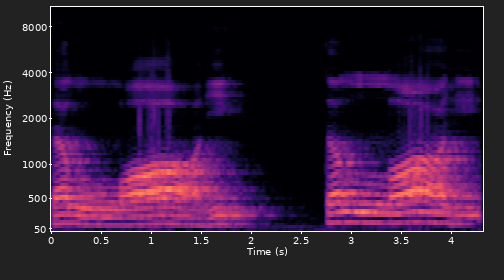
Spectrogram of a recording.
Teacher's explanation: തല്ലാഹി അള്ളാഹ് എന്ന ഇസ്മുൽ ജലാലയ്ക്ക് തഫ്ഖീം കൊടുക്കണം. ഇവിടെ ഇസ്മുൽ ജലാലയിലെ ലാമിന്, കാരണം അതിൻ്റെ തൊട്ടുമുമ്പിൽ ഫത്ഹാണ് ഉച്ചരിക്കുന്നത്.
